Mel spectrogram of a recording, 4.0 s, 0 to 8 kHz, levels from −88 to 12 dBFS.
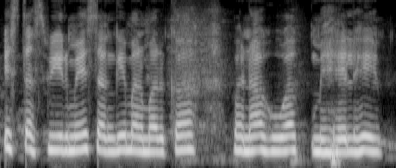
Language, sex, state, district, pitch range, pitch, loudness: Hindi, female, Madhya Pradesh, Bhopal, 205-225 Hz, 215 Hz, -11 LUFS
